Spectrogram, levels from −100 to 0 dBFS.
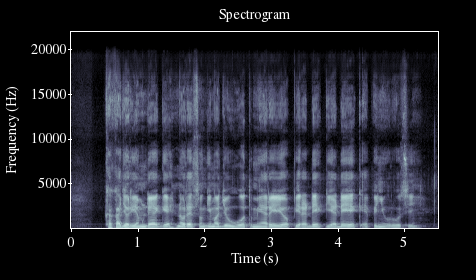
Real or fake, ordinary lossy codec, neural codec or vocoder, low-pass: fake; none; vocoder, 44.1 kHz, 128 mel bands every 512 samples, BigVGAN v2; 19.8 kHz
